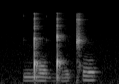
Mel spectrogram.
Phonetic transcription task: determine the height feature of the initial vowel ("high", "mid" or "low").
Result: low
